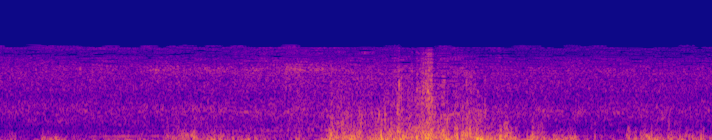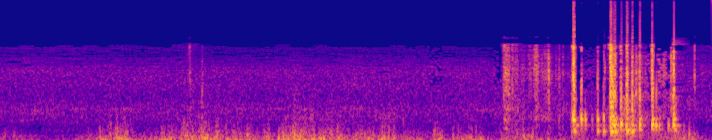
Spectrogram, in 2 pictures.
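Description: Wind buffeting the microphone in low, rumbling gusts, with a quick burst of clattering knocks near the end.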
